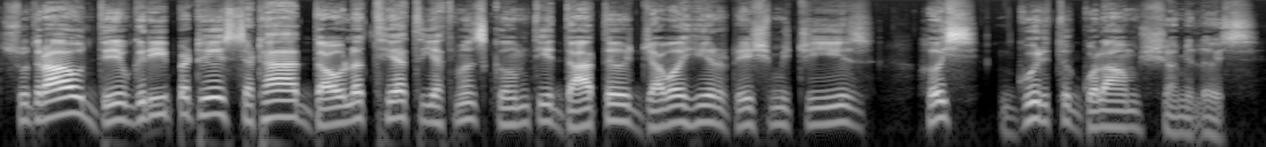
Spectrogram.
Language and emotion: Kashmiri, neutral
